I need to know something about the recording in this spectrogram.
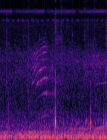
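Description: Baby macaque giving one short, high squeal that bends up and down, about halfway in, followed at once by a single sharp knock, over a steady low rumble.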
